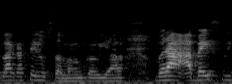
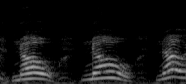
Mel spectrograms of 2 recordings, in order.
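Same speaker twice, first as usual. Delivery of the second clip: pushed louder, higher no; 5 semitones higher, 5 dB louder, much slower than usual. Retold or imitated. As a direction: insist harder each time. Boyfriend refuses again.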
